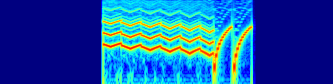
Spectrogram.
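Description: A descending electronic warble plays as the game character dies.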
